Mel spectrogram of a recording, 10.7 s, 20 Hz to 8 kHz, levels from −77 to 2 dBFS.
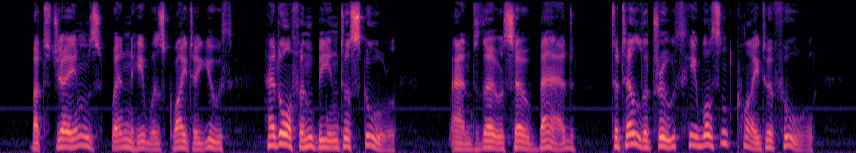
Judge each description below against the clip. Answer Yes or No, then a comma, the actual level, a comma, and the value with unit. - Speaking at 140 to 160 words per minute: Yes, average, 145 wpm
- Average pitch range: No, wide, 6.4 semitones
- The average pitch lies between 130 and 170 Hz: Yes, low, 135 Hz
